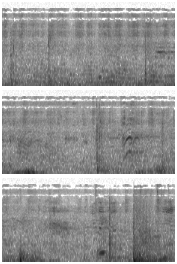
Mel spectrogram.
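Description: Padel rackets hit a ball back and forth with sharp pops.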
